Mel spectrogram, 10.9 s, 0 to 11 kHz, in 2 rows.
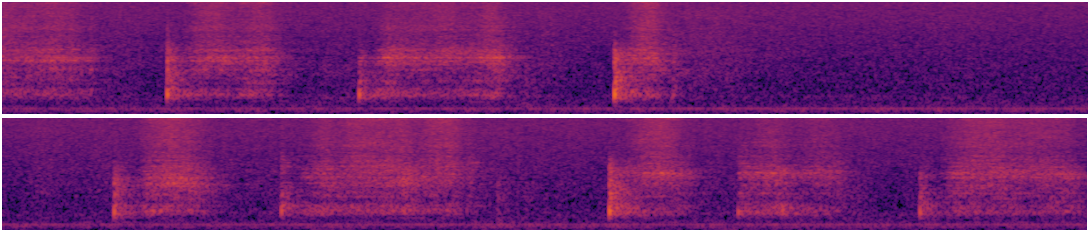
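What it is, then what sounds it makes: Chalk writing on a chalkboard. A stick of chalk held in the fingers writes "Neptune - 1846" beneath "Uranus - 1781" on a large framed chalkboard mounted on the wall, scratching and rubbing across the solid board. Eight sharp chalk contacts start short, raspy strokes in an uneven rhythm, with bright hiss between them, over a steady low hum.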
